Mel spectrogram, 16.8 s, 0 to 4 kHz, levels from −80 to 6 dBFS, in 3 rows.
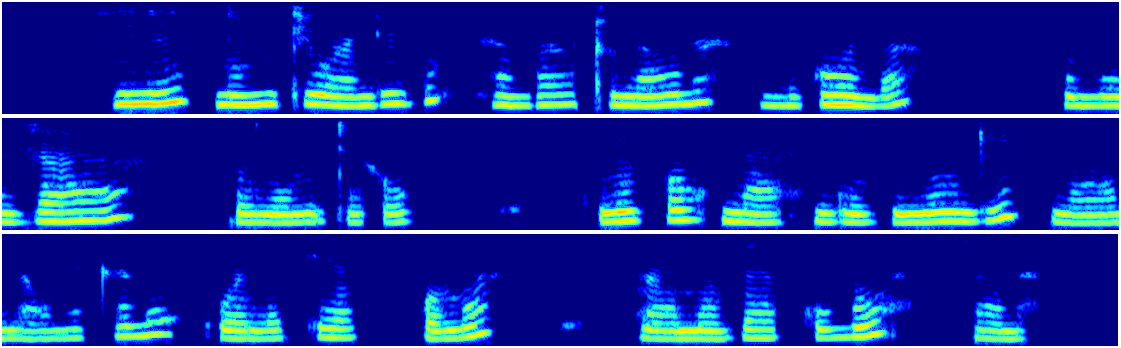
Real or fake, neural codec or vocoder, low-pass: fake; codec, 16 kHz, 4 kbps, FreqCodec, smaller model; 3.6 kHz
